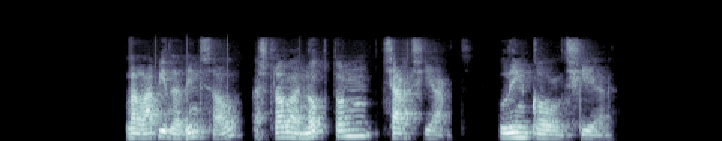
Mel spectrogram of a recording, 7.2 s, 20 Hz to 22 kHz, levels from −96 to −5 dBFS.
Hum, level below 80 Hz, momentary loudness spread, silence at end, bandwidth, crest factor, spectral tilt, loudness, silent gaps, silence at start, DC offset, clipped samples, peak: none; -60 dBFS; 13 LU; 1.15 s; 7.4 kHz; 20 dB; -6.5 dB/octave; -19 LUFS; 2.44-2.50 s, 4.52-4.59 s, 4.73-4.97 s; 1.25 s; under 0.1%; under 0.1%; -2 dBFS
